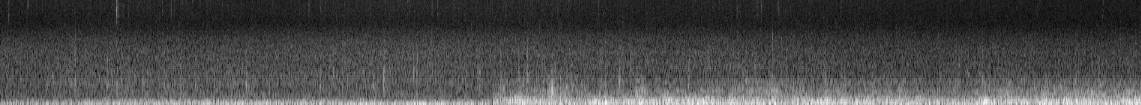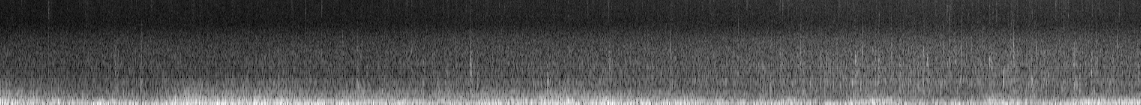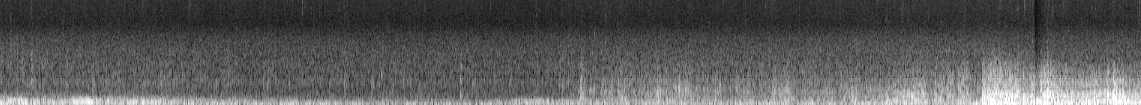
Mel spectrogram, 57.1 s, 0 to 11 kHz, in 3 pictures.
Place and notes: Court-St.-Étienne, Belgique - The storm
A big threatening storm, on a wet hot evening.
Court-St.-Étienne, Belgium, 5 June 2015, 20:42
